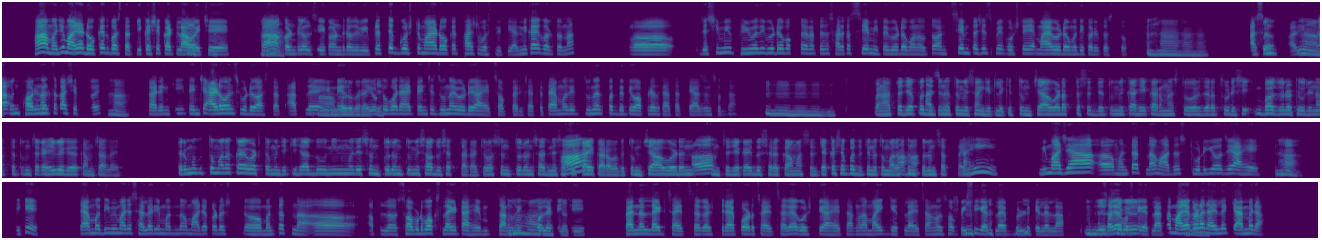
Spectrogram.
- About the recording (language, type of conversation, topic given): Marathi, podcast, तुमची आवड कशी विकसित झाली?
- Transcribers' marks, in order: chuckle; tapping; other background noise; in English: "ॲडवान्स"; in English: "स्टुडिओ"; in English: "पॅनल"; in English: "ट्रायपॉड्स"; chuckle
